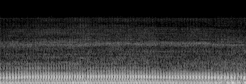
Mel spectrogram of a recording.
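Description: A motorcycle at CBT training pulls away jerkily, its engine droning loud and close with a steady throb and slight surges of uneven throttle, no talking over it.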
